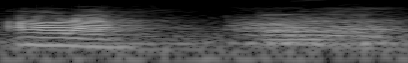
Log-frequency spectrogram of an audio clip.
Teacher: If you curled up your tongue from the inside coming out from the back to the front, that's a flap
